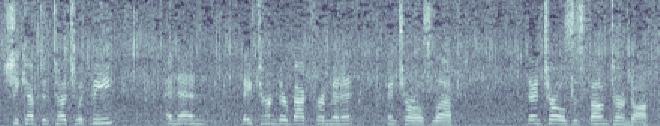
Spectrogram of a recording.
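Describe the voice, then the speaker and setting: Hoarse woman, fairly high voice, profane rambling livestream host; noisy recording. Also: fairly even intonation, a little slow. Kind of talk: casual livestream recap reading viewer comments. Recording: noisy background.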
